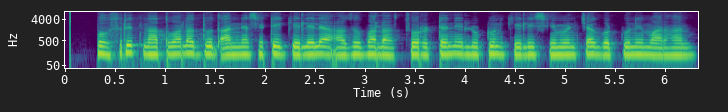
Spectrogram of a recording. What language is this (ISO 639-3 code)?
mar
